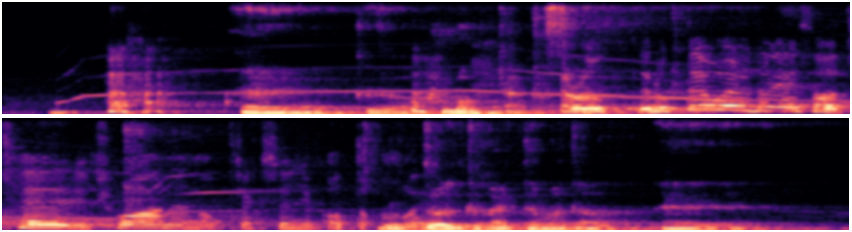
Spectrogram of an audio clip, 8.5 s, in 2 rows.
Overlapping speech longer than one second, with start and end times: none

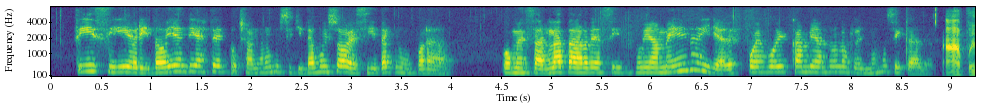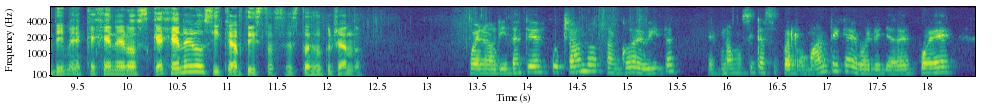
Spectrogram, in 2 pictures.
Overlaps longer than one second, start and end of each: none

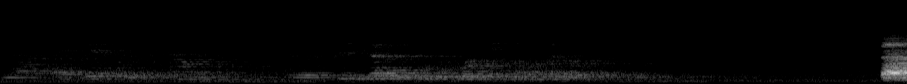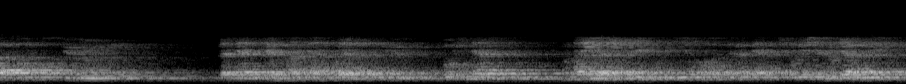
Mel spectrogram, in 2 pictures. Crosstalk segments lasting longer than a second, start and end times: none

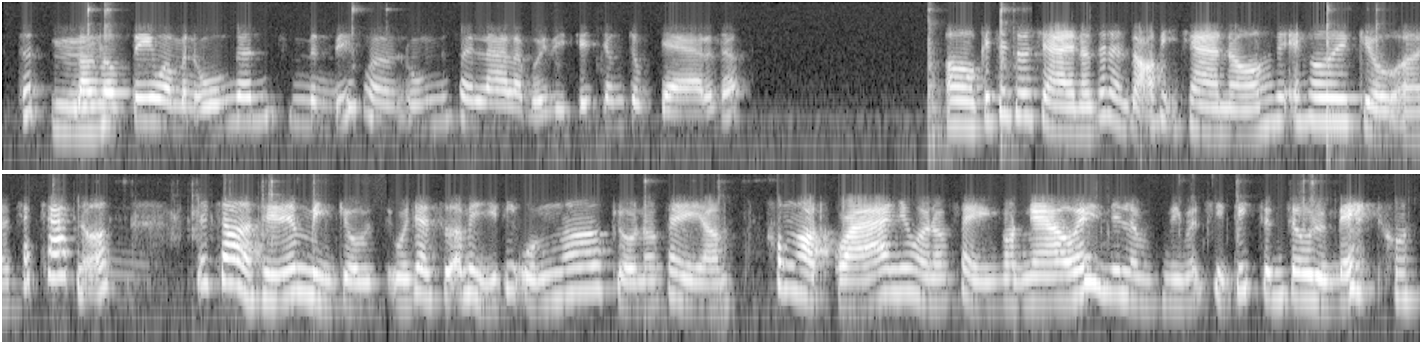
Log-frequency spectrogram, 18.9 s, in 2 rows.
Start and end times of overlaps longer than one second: none

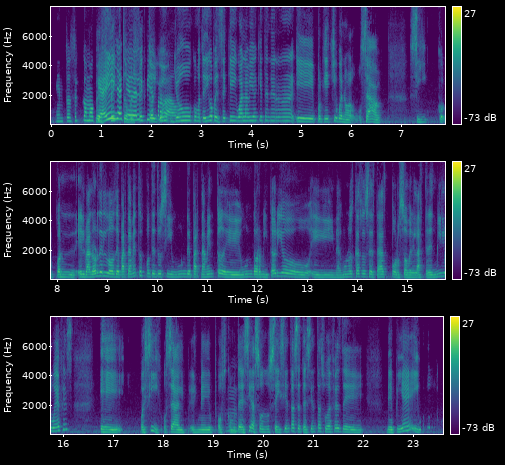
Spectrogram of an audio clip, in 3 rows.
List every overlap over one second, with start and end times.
0.9-2.6

